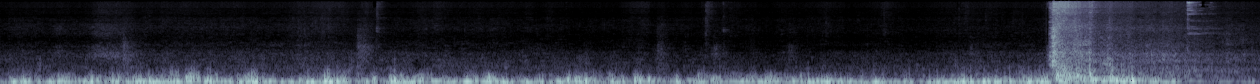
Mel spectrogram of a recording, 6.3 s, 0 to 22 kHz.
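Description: Heavy gunfire at an outdoor range from an M82A1 rifle or grenade launchers, heard as dull distant booms with rumbling echo and a sharp loud blast near the end, no talking.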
